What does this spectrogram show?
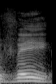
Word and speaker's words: vague: You don't pronounce the U and E, just say vague, okay?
